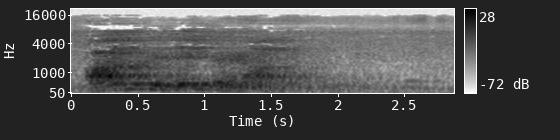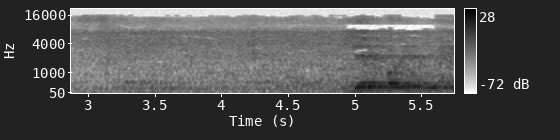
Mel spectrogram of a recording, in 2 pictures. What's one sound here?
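An elderly man speaks forcefully into a microphone, his voice carrying through a loudspeaker.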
